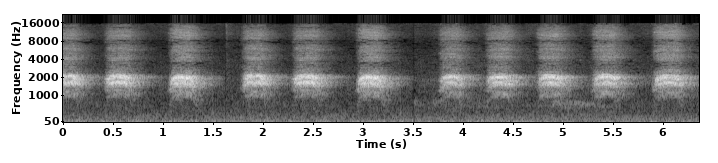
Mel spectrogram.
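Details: A crow caws loudly and steadily, harsh drawn-out calls repeated about every half second to two-thirds of a second, eleven in all, over a faint hiss.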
